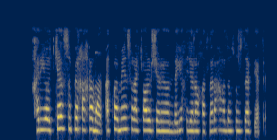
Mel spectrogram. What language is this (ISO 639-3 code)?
uzb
